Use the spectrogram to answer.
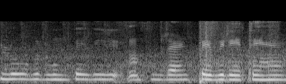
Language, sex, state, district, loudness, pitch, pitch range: Hindi, female, Jharkhand, Jamtara, -17 LUFS, 225 Hz, 220-230 Hz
